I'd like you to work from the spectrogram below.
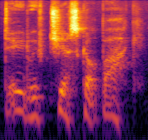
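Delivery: slow, soft, exasperated dad to his son; quiet, fed-up "dude"; weary quiet retort. Retold or imitated. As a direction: drag it out, tired of it. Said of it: "and I'm like".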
